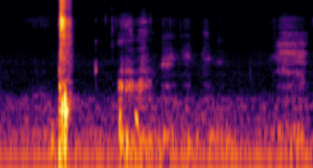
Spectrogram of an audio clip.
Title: I present to you... A possum sneeze!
